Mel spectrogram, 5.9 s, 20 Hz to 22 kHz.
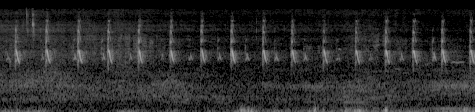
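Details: House sparrows on bramble at Battenoord, filmed with a pocket Sony Cybershot; clear, repetitive single chirps spaced roughly every 0.4 seconds, fairly regular, with a few fainter chirps from another bird and little other noise.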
